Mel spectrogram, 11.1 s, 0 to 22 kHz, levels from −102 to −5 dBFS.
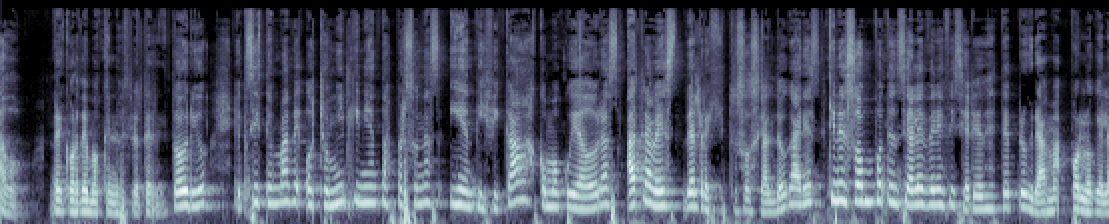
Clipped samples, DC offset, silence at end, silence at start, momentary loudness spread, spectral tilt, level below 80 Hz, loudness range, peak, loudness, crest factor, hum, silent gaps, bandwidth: under 0.1%; under 0.1%; 0 s; 0 s; 9 LU; -5.5 dB/octave; -44 dBFS; 2 LU; -2 dBFS; -23 LUFS; 20 dB; none; none; 19 kHz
